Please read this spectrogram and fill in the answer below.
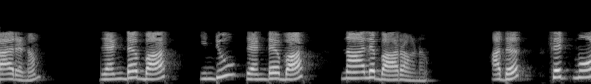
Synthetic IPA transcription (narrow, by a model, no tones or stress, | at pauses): aːɾɐɳɐm | ɾe̞ɳɖɨbaːr | induɾe̞ɳɖɨbaːr | naːlɨbaːraːɳɨ | ɐðɨ | sed̚moː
